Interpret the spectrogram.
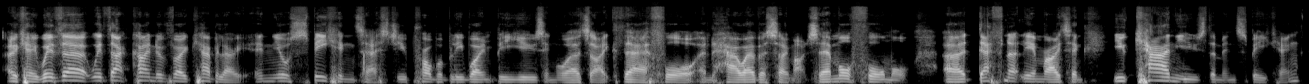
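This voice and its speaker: Forceful, bright-toned man coaching a student through speaking practice, asking test questions and then explaining fixes patiently. His voice sounds dry and close, with no room around it, as if on an online video call. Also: mid-range voice, dry recording, low-quality recording. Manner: encouraging, explains step by step. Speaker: former IELTS examiner running speaking practice. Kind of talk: examiner questions and feedback.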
